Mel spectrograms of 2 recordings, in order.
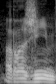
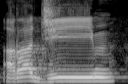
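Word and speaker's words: الرجيم: est néglige en fait on dit rajim régime ça c'est faux la bonne prononciation Mina Sheita Jim rajim rajim rajim donc Jim faut bien rebondir dessus Mina Sheita d'accord et ça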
